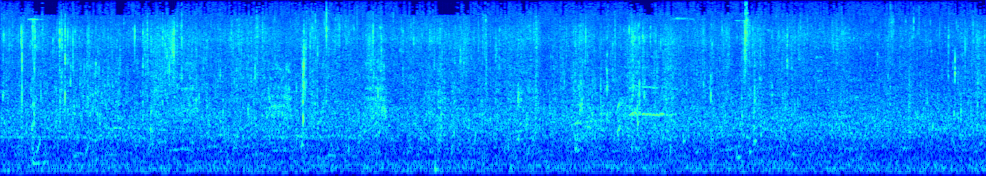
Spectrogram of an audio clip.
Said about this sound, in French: Un petit bateau ventru revient de la pêche. En mer, il fait son entrée dans le port en signalant son arrivée par un long coup de sirène.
